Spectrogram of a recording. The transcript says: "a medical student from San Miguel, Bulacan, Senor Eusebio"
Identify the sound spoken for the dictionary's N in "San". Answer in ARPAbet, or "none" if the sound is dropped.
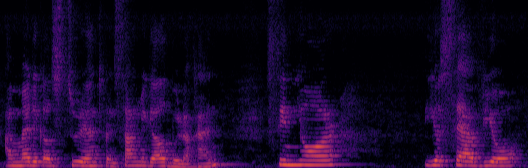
L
